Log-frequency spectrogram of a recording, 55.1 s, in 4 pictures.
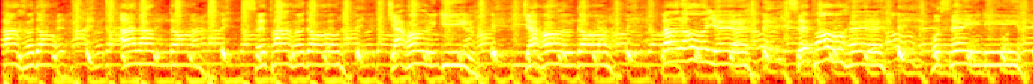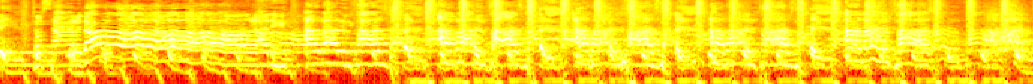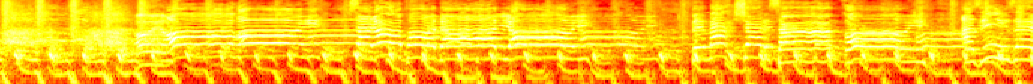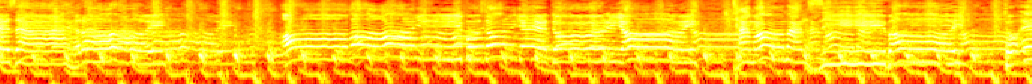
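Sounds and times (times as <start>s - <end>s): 
devotional singing: 0.0s - 55.0s.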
